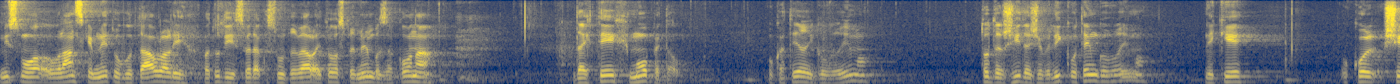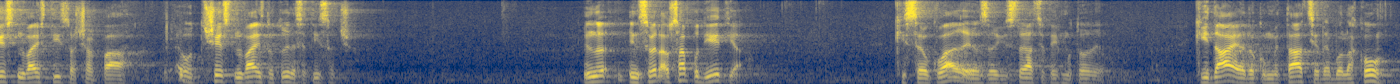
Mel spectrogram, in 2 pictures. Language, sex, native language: Slovenian, male, Slovenian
